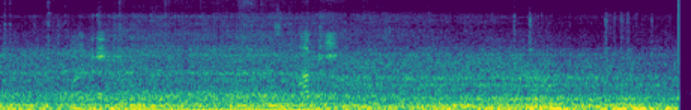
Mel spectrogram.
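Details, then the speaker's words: Toyota Vitz after repair for poor pickup, jerking and engine light (CVT oil changed): smooth, steady low engine drone under acceleration with no stumbles or surges; pickup now good, no jerking. "गाड़ी की पिकी भी बहुत अच्छी हो गई है झटका भी नहीं मार रही है सहित भी ठीक कर रही है और इंजन सही भी नहीं ए रहा"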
